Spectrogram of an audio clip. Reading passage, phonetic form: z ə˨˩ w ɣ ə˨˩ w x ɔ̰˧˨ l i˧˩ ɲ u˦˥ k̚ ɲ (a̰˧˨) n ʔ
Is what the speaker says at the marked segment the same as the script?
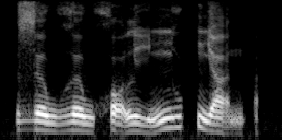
yes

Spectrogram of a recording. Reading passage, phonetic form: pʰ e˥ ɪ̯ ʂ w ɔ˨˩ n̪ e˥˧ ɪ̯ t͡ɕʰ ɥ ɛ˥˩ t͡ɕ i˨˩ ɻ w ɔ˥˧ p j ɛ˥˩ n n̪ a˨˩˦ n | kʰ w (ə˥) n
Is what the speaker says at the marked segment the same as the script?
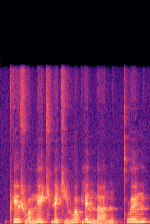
yes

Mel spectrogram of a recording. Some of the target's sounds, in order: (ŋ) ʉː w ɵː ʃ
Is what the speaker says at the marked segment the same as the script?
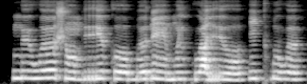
yes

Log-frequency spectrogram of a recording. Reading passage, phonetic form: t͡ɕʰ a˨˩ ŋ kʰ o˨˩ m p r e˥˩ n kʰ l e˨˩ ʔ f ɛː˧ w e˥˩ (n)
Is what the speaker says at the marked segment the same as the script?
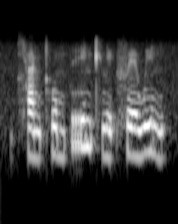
yes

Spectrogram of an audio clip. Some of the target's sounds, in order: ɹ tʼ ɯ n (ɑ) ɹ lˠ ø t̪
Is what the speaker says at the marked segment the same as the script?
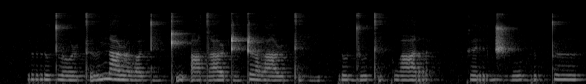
yes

